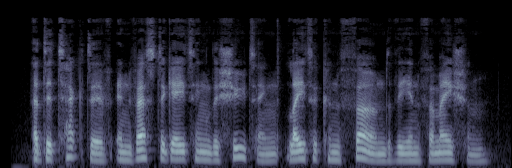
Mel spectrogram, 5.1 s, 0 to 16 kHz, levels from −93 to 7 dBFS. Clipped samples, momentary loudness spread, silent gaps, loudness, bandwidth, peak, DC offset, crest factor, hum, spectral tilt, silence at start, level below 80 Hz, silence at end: under 0.1%; 9 LU; none; -32 LUFS; 11.5 kHz; -8 dBFS; under 0.1%; 24 dB; none; -4.5 dB/octave; 0.35 s; -72 dBFS; 0.25 s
